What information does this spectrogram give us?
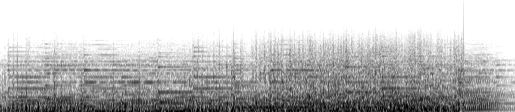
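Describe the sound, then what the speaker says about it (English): Heavy wind roars across a microphone while cycling over the Golden Gate Bridge above the bay, a loud, steady, close buffeting that lasts throughout and fades at the end. "The sound of the heavy wind and the surreal feelings of riding above the bay"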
